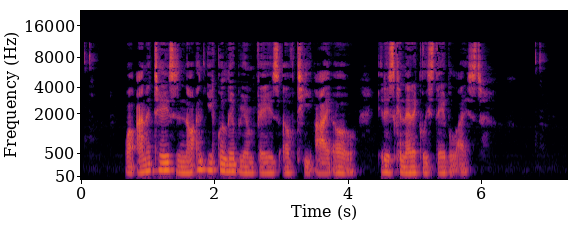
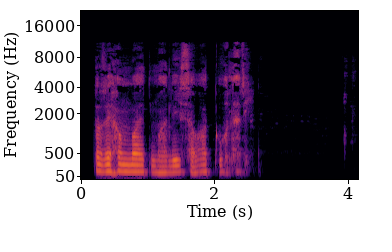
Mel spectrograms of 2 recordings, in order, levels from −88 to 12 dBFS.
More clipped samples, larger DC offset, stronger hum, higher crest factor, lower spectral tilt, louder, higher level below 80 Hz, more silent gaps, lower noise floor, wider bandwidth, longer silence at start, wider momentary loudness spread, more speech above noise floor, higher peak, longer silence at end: neither; neither; neither; about the same, 24 dB vs 20 dB; second, -3 dB/octave vs -5.5 dB/octave; first, -24 LUFS vs -29 LUFS; first, -54 dBFS vs -66 dBFS; neither; second, -74 dBFS vs -81 dBFS; about the same, 12 kHz vs 11.5 kHz; about the same, 0.1 s vs 0.2 s; first, 20 LU vs 10 LU; second, 49 dB vs 53 dB; first, -4 dBFS vs -12 dBFS; second, 1.2 s vs 1.6 s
